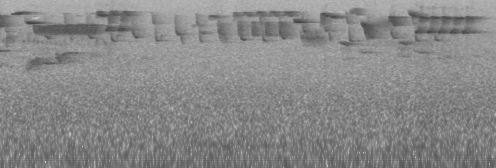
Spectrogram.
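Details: Feeding on Ashoka seeds in Pune, Maharashtra, an Indian flying fox produces high, piercing drawn-out squeals broken by quick stuttering chatter notes, loud and nearly unbroken throughout.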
